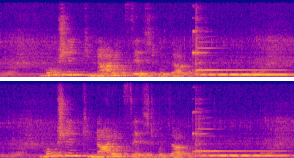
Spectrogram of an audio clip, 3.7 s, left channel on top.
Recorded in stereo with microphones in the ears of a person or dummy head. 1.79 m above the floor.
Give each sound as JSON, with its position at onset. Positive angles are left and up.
{"t": 0.5, "sound": "a woman speaking", "side_deg": -65, "distance_m": 1.6}
{"t": 2.4, "sound": "a clink", "side_deg": 5, "distance_m": 0.9}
